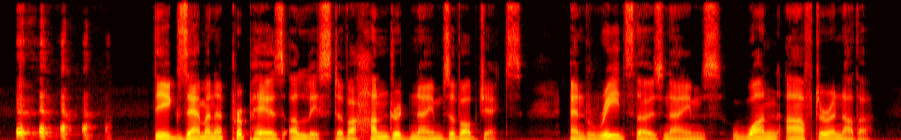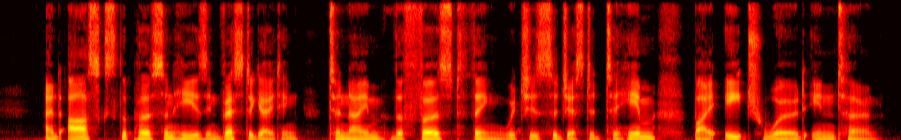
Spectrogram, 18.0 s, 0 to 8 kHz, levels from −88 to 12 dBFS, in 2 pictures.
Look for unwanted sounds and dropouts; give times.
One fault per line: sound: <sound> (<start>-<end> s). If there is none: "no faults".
sound: laugh (0.2-1.1 s)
